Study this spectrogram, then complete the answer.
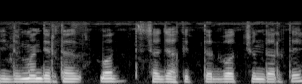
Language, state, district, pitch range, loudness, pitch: Gondi, Chhattisgarh, Sukma, 125-135 Hz, -16 LUFS, 130 Hz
